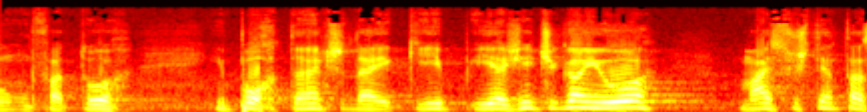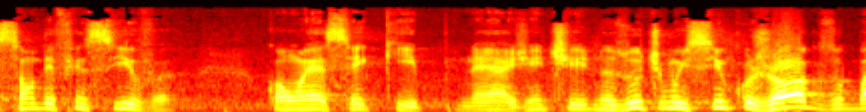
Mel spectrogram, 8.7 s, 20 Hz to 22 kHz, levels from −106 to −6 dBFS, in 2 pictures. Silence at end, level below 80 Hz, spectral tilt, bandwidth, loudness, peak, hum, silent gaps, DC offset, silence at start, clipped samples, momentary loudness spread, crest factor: 0 s; -54 dBFS; -4 dB/octave; 16 kHz; -18 LUFS; -4 dBFS; none; none; 0.1%; 0 s; under 0.1%; 12 LU; 14 dB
